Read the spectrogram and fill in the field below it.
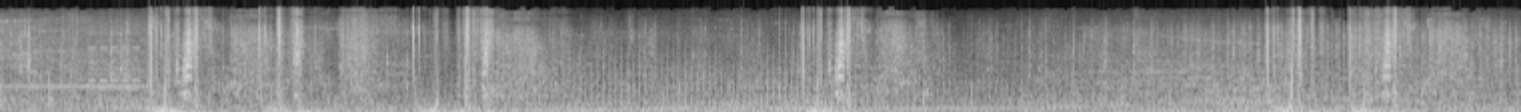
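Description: Heavy blasts boom several times.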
